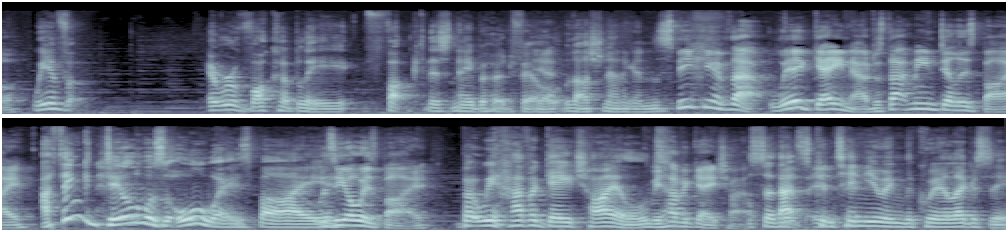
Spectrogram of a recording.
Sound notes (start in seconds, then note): none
